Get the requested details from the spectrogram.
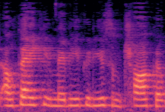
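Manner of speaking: plain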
